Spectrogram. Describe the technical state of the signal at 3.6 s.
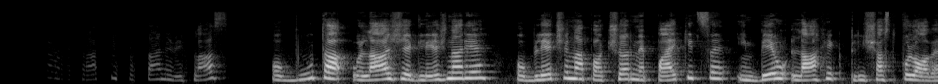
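Around 3.6 s there is short concealed packet loss: from 3.55 to 3.58 s, roughly 20 ms of the call's audio did not reach the decoder in time. The receiver filled the gap by extending the preceding sound, from its pitch if voiced or as shaped noise otherwise, then blended back into the real signal. What you hear is a brief smear or wobble right before "v lažje gležnarje oblečena", where a short consonant may be blurred or lost.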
